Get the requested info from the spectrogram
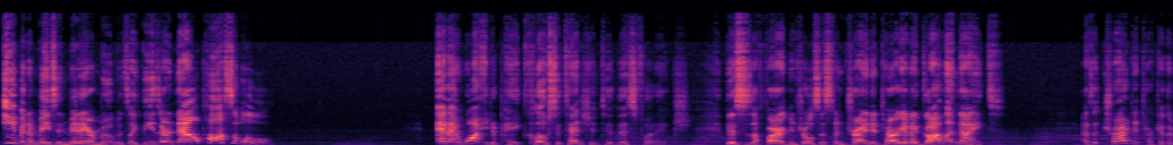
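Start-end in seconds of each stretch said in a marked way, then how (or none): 0.1-10.0 louder promo voiceover, building hype; trailer announcer. Acted. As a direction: pitch the footage like a sales reel. Promo video voiceover returns.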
